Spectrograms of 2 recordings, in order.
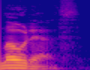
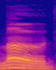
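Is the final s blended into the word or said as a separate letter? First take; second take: separate letter; blended. First: The final s is spoken as a separate letter. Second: The final s blends into one syllable. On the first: "I've called it dumpas and loadas ... that S is for string" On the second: "Instead of calling this dumps and loads"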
